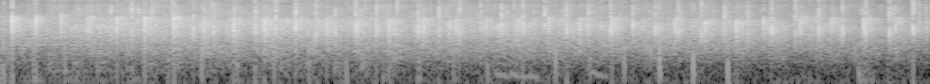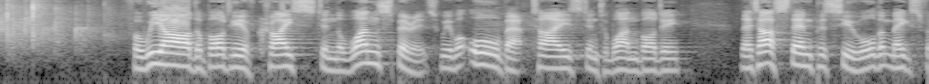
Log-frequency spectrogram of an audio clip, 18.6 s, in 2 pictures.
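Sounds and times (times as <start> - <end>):
round of applause: 0.0 - 10.6
speech: 10.6 - 18.5.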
